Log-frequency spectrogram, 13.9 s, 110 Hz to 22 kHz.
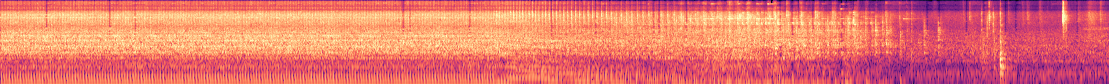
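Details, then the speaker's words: Small generator set, new carburettor and spark plug fitted, cuts out after about 10 minutes, over an hour into a run: steady loaded drone, then pitch sags and wavers for a few seconds before settling; occasional surging under load. "so i'm listening to it and once in a while you hear it go whoa whoa"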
